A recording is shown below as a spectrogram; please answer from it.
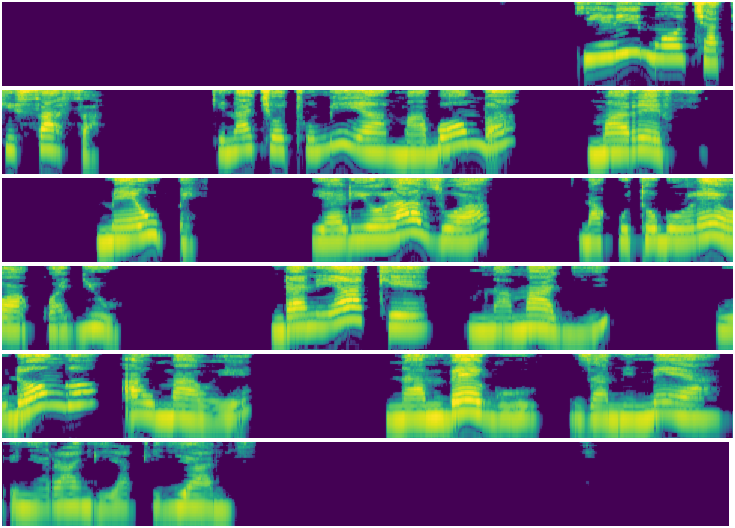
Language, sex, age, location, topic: Swahili, female, 18-24, Dar es Salaam, agriculture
